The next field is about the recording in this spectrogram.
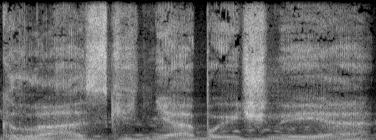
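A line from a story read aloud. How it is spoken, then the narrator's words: Deep booming bass. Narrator (Russian): прогудел человек густым басом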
